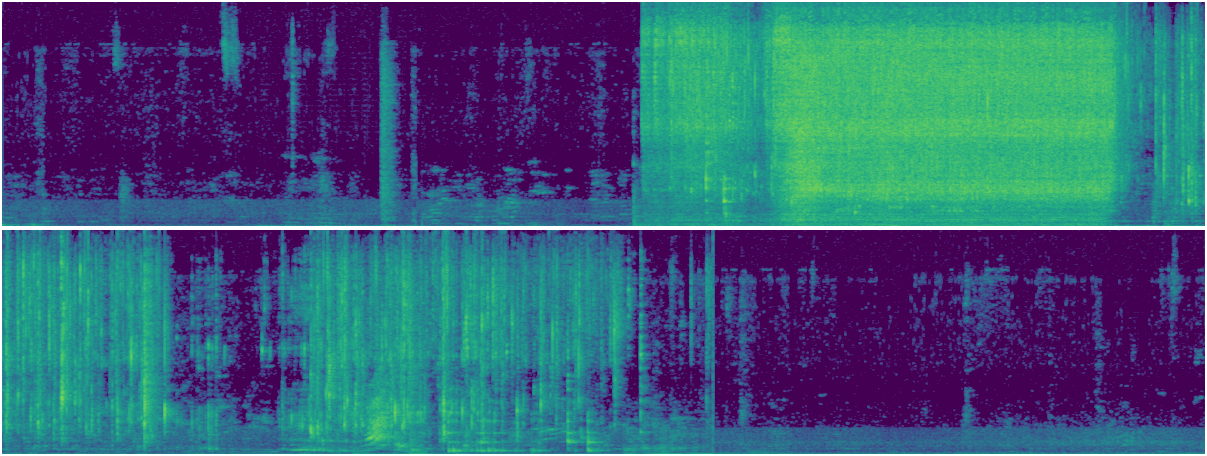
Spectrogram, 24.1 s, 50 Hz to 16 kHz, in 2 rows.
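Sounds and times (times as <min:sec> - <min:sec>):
water running from a tap: 0:06.4 - 0:14.1, 0:14.8 - 0:18.5.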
